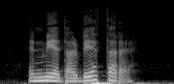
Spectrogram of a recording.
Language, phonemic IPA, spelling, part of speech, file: Swedish, /ˈmeːdarbeːtarɛ/, medarbetare, noun, Sv-medarbetare.ogg
- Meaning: coworker, colleague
